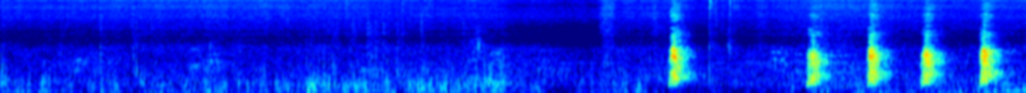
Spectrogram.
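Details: Six-year-old female silver poodle in Namyangju, South Korea, which runs away in fear whenever she sees pillars. After a stretch of quiet rustling she gives five sharp, high barks, the last four spaced under a second apart.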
